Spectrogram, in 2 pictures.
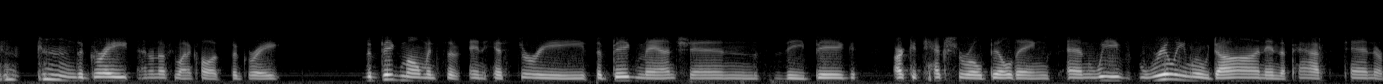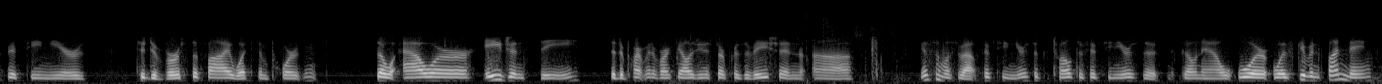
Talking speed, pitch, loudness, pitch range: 145 wpm, 155 Hz, -25 LUFS, 140-165 Hz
